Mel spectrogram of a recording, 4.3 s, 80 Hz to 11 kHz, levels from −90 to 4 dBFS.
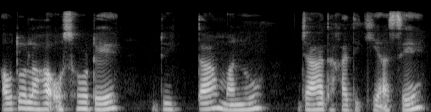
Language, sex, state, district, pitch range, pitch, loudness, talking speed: Nagamese, female, Nagaland, Dimapur, 165-190 Hz, 175 Hz, -21 LUFS, 140 wpm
